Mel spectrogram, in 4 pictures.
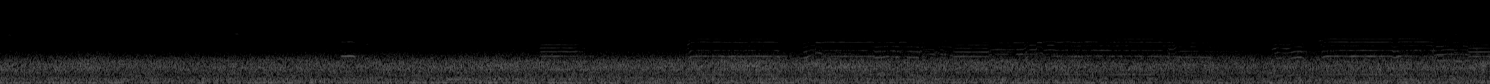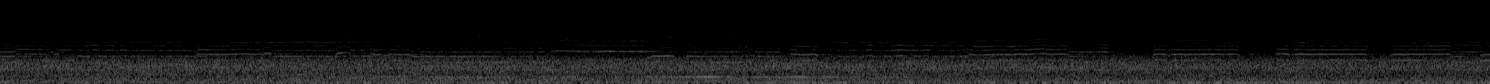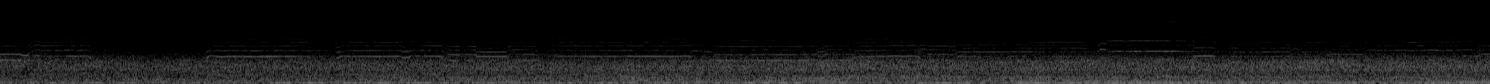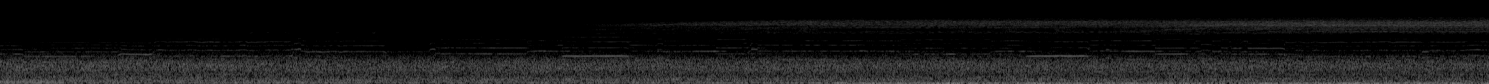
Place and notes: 金獅步道, 新竹縣湖口鄉 - traffic sound
Near high-speed railroads, traffic sound, birds sound, Suona
Zoom H2n MS+XY
Hsinchu County, Taiwan, 12 August 2017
